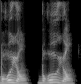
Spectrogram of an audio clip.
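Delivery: brouillon said as bru-yon, the ll as a y sound; French ll as y. Shown as a demonstration. Teacher modelling brouillon as bru-yon for students. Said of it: "okunuşunu yazdım buraya".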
